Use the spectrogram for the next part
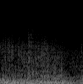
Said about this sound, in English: I think the explosion on these could be a little bit bigger.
